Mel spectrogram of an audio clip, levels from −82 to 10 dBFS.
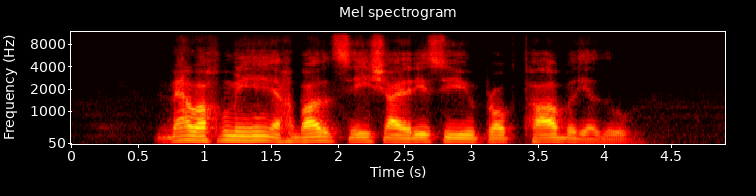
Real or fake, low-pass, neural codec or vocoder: fake; 10.8 kHz; codec, 16 kHz in and 24 kHz out, 0.6 kbps, FocalCodec, streaming, 4096 codes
